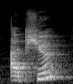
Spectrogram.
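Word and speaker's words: A'pieu: c'est la marque U qui se prononce si on le francise à pieux donc APU c'est cette marque là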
